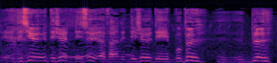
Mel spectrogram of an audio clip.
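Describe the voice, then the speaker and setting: A man voicing a friendly, easygoing young male cartoon cat with a casual, buddy-like manner in an animated children's comedy. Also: on the high side, normal speed, crowd noise, close to an everyday voice. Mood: flustered.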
